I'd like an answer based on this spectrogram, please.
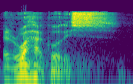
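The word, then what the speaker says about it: Ruach HaKodesh: Ahora, si en tu Biblia, en tu tanaj, en la versión que tú tienes la ruaj, no no no pronuncies así. Ruajacodis.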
